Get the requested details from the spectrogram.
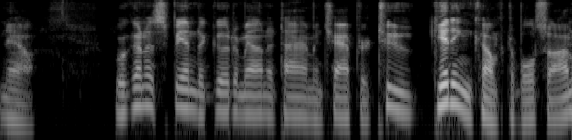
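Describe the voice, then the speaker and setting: With lively intonation, a man talks at a medium pitch. He has an ordinary speaking voice. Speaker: physics or engineering instructor. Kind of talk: lecture.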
